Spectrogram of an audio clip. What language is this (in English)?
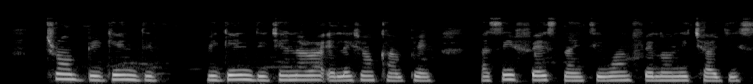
Nigerian Pidgin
